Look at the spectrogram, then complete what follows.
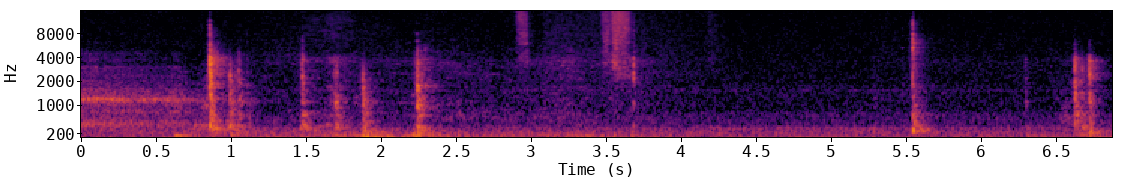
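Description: A scattering of light clicks and knocks over quiet room tone, loudest about a second in and again a little after two seconds.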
